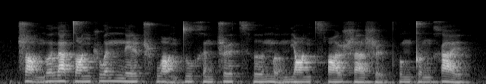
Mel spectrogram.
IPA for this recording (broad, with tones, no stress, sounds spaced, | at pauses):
ʈ͡ʂ ɑ̰˨˩ ŋ ɤ˥˧ l ä˥˩ t̪ ɑ˧˥ ŋ ʂ w ə˥ n n̪ e˧˥ ɪ̯ ʈ͡ʂʰ w ɑ̰˨˩ ŋ t̪ u˧˥ x ə˧˥ n ʈ͡ʂ ɻ̩˥ t͡sʰ ɹ̩˧˥ n̪ ɤ̰˨˩ n̪ j ɑ˧˥ ŋ t͡sʰ ɑ˧˥ ʊ̯ ʂ ä˧˥ ʂ ɻ̩˨˩ pʰ ʊ˧˥ ŋ t̪ ɤ˧˥ ŋ x a˥˩ ɪ̯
